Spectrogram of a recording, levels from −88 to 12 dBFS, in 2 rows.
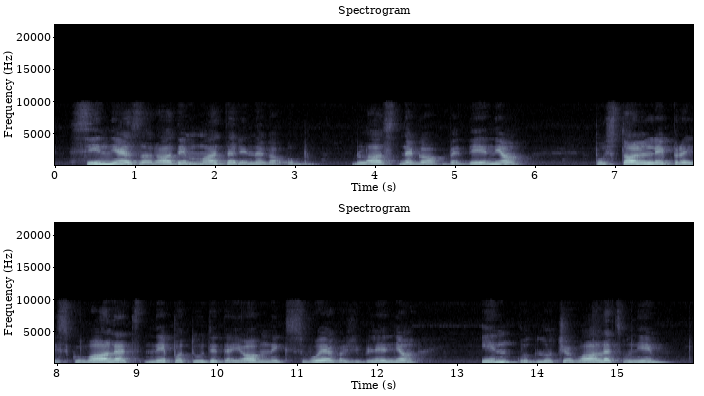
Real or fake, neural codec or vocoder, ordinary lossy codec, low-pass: real; none; none; 9.9 kHz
